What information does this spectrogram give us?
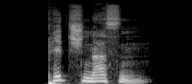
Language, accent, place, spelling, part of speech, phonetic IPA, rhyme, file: German, Germany, Berlin, pitschnassen, adjective, [ˈpɪt͡ʃˈnasn̩], -asn̩, De-pitschnassen.ogg
- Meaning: inflection of pitschnass: 1. strong genitive masculine/neuter singular 2. weak/mixed genitive/dative all-gender singular 3. strong/weak/mixed accusative masculine singular 4. strong dative plural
